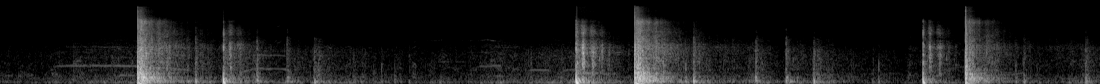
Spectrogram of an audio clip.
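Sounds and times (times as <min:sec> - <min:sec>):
fireworks bangs with echo: 0:01.4 - 0:04.2, 0:05.7 - 0:11.0.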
